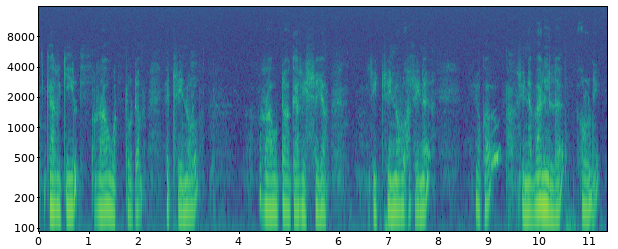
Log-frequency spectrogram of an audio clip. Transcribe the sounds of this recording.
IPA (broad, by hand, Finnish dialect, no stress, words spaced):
kærkiː rɑuwɑt tuotɑ et siːn ol rɑutɑː kærisːæ jɑ sit siːn olhɑ siːnæ jokɑ siːnæ ʋælilːæ ol ni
